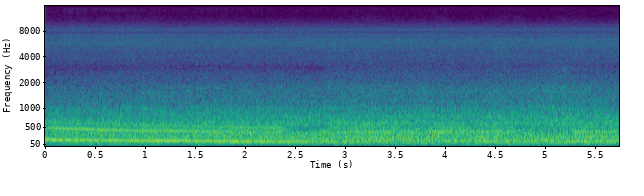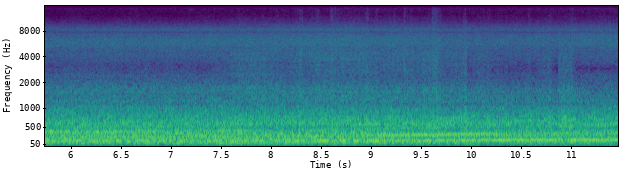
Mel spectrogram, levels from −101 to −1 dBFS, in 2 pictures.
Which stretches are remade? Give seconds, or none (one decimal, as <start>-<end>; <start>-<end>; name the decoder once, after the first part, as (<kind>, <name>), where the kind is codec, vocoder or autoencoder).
0.0-11.5 (vocoder, BigVGAN v2)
